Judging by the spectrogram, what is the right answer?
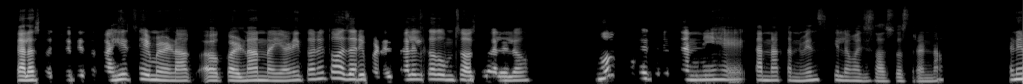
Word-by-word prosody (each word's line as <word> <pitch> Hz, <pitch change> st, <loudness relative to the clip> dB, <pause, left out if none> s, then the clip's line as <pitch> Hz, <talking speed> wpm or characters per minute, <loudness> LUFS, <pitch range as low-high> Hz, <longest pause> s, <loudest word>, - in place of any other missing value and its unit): त्याला 200 Hz, +1 st, +8 dB
स्वच्छतेचं 205 Hz, +3 st, -9 dB
काहीच 215 Hz, +3 st, +2 dB
हे 235 Hz, -, +6 dB
मिळणार 180 Hz, -4 st, +3 dB
अ, 180 Hz, 0 st, +2 dB
कळणार 185 Hz, +1 st, +4 dB
नाही 180 Hz, -2 st, +1 dB
आणि 185 Hz, +4 st, 0 dB
त्याने 240 Hz, +4 st, 0 dB
तो -, -, +1 dB
आजारी 235 Hz, -4 st, +5 dB
पडेल. 180 Hz, -1 st, -2 dB
चालेल 230 Hz, +1 st, +3 dB
का 240 Hz, -, +3 dB
तुमचं 215 Hz, -2 st, +1 dB
असं 195 Hz, 0 st, -4 dB
झालेलं? 190 Hz, 0 st, +1 dB, 0.7 s
मग 320 Hz, -, +2 dB, 0.2 s
कुठेतरी 275 Hz, -, -6 dB
त्यांनी 215 Hz, -, 0 dB
हे 215 Hz, -, -3 dB
त्यांना 195 Hz, -1 st, -1 dB
कन्विन्स 190 Hz, +4 st, -4 dB
केलं 190 Hz, -3 st, -4 dB
माझ्या 160 Hz, -2 st, -5 dB
सासू-सासऱ्यांना 150 Hz, 0 st, -8 dB, 0.7 s
आणि 240 Hz, +3 st, +4 dB
200 Hz, 165 wpm, -24 LUFS, 180-225 Hz, 0.7 s, त्याला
